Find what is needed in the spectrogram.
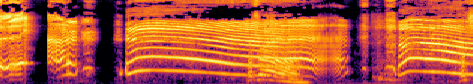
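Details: One-year-old baby boy crying: loud, long wailing cries with gasping breaths between them, and brief adult voices nearby; ordinary crying.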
